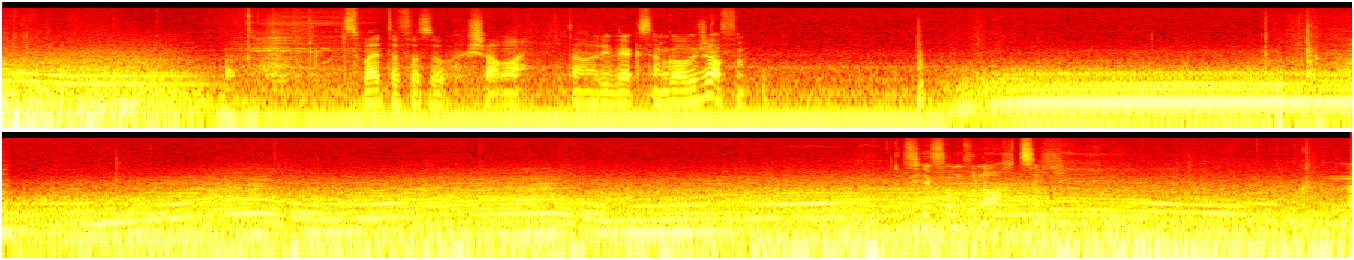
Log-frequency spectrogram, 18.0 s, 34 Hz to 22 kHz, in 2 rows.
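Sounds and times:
car engine accelerating: 0:00.0 - 0:02.3, 0:06.0 - 0:18.0.

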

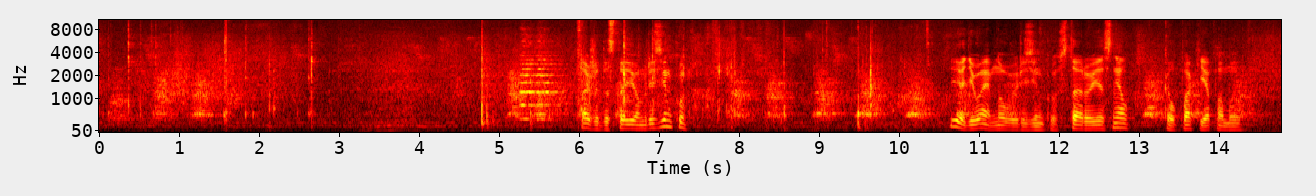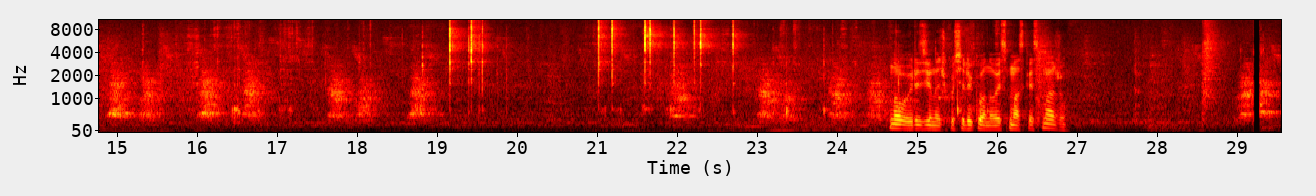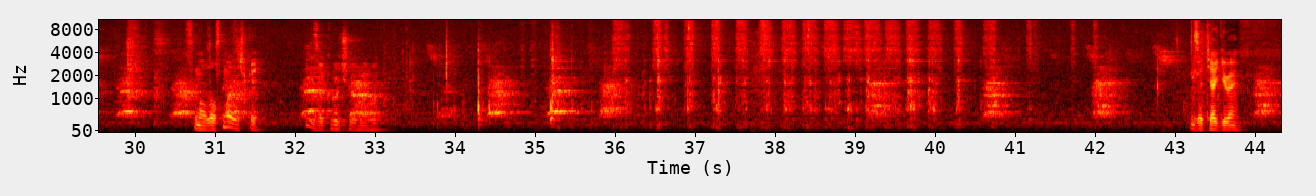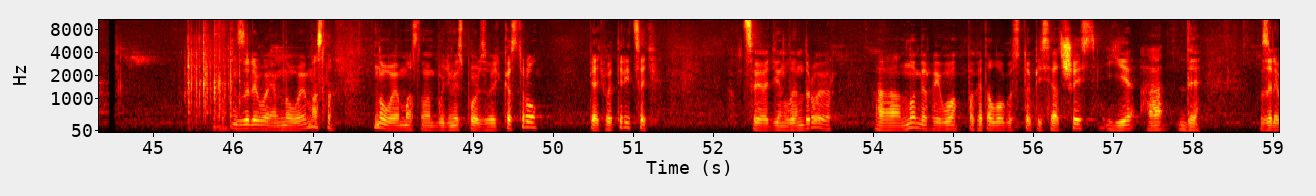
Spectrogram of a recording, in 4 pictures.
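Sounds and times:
dog barking: 0:00.1 - 0:01.6, 0:05.1 - 0:05.7, 0:07.9 - 0:11.0, 0:13.0 - 0:16.9, 0:17.6 - 0:19.0, 0:21.9 - 0:22.3, 0:23.0 - 0:24.7, 0:29.0 - 0:31.4, 0:32.1 - 0:33.2, 0:33.8 - 0:36.2, 0:39.2 - 0:39.5, 0:40.6 - 0:41.0, 0:42.0 - 0:42.4, 0:44.0 - 0:44.4
threads scraping: 0:15.1 - 0:19.0, 0:20.9 - 0:26.7, 0:34.7 - 0:42.2.

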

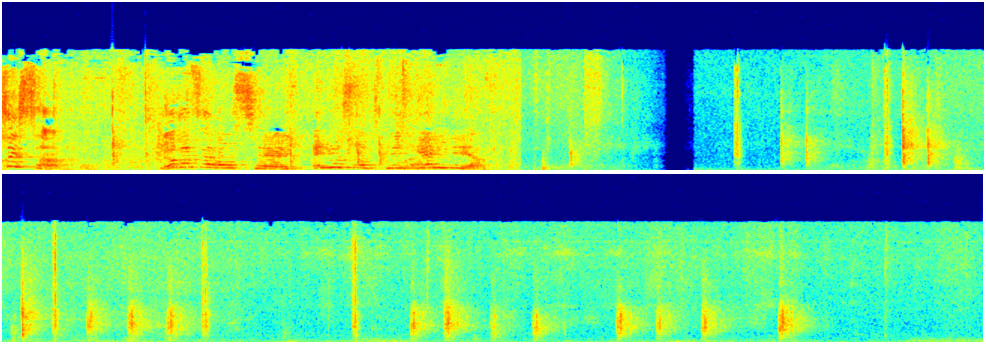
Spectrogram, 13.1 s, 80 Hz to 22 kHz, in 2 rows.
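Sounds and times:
sharp clicks and taps: 0:04.8 - 0:08.1, 0:08.7 - 0:12.0.

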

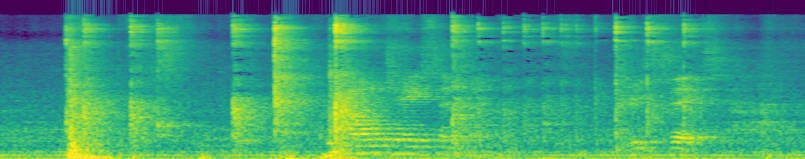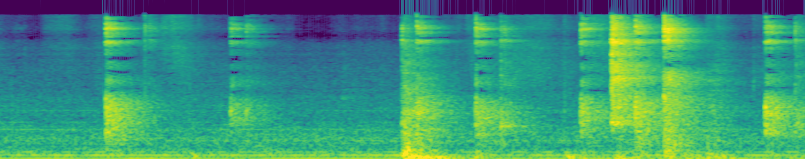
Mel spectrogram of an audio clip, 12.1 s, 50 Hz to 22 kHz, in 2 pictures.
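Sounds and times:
ball bouncing on table: 0:00.5 - 0:02.7, 0:03.4 - 0:05.2, 0:06.8 - 0:08.1, 0:09.0 - 0:12.0
ping pong ball clicking paddles: 0:00.6 - 0:05.4, 0:06.8 - 0:08.1, 0:09.1 - 0:12.0.

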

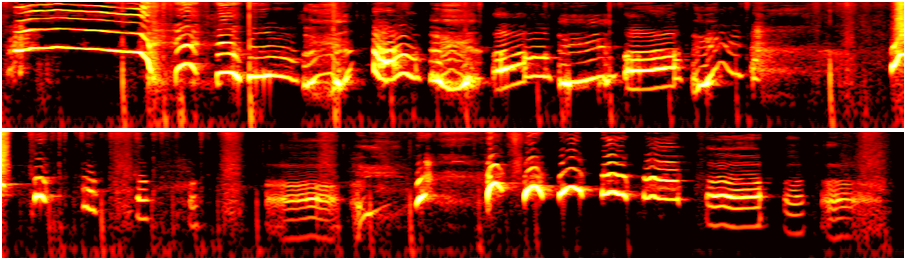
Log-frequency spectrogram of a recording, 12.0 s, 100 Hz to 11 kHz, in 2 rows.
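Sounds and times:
high-pitched voice whimpering: 0:06.0 - 0:12.0.

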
